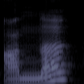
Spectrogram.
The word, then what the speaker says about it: Anne: In Norway, it's really normal to write your name with an E if your name is Anne, and we would say Anna, which is like completely different pronunciation.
